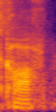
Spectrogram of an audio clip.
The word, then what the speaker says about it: coif: going to paint his coif i know it's cough i just i don't like to i don't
